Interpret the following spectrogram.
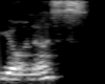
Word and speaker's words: Jonas: His name is Jonas, which is the Amharic pronunciation of Jonah.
